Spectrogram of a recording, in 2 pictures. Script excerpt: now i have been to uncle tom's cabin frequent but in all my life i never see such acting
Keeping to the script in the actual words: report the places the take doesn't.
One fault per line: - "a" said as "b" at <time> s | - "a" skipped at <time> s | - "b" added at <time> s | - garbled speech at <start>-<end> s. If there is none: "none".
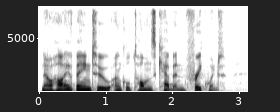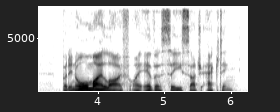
- "never" said as "ever" at 4.6 s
